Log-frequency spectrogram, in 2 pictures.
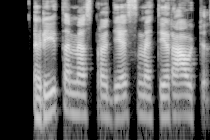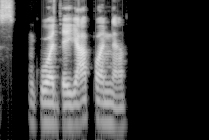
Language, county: Lithuanian, Vilnius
